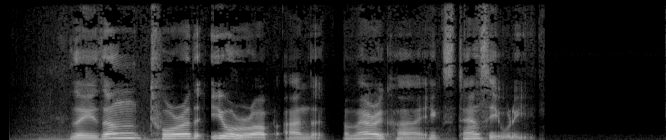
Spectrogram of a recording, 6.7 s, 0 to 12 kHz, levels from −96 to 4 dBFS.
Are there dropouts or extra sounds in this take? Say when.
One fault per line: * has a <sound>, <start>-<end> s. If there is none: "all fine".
all fine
